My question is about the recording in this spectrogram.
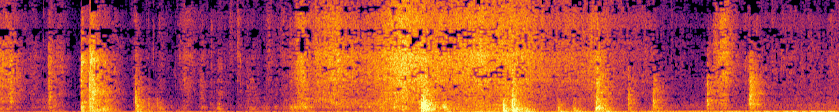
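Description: Painted wooden bed-frame rails and panels knocking and clattering as they are picked up and handled, with rustling in the middle and the loudest sharp knock about four seconds in.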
